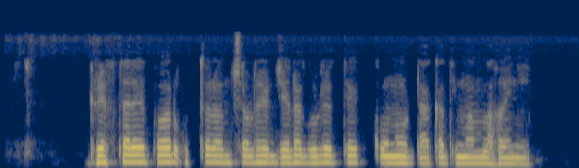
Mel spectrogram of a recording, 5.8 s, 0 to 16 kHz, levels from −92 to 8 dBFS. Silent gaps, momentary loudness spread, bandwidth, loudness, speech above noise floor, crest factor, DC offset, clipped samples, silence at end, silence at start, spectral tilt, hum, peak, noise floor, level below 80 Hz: none; 7 LU; 7.6 kHz; -19 LUFS; 45 dB; 18 dB; under 0.1%; under 0.1%; 0.5 s; 0.25 s; -8.5 dB/octave; none; -2 dBFS; -63 dBFS; -58 dBFS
